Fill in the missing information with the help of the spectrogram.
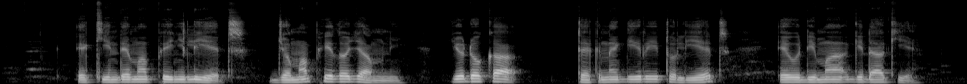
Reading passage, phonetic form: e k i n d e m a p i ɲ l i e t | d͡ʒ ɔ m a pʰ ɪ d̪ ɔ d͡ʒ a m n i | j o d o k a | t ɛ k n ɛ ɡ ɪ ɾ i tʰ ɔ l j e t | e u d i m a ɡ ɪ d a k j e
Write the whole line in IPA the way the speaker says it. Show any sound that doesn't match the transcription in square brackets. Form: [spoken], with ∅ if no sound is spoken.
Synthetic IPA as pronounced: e k i n d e m a p i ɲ l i e t | d͡ʒ ɔ m a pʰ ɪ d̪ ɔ d͡ʒ a m n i | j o d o k a | t ɛ k n ɛ ɡ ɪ ɾ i [t] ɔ l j e t | e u d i m a ɡ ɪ d a k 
